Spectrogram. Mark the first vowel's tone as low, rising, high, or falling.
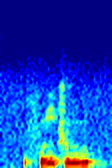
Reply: low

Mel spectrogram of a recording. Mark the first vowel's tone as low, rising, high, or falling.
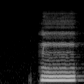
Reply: high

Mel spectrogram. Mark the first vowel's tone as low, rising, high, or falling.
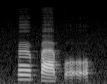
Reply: high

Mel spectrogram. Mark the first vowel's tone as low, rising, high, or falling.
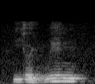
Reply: low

